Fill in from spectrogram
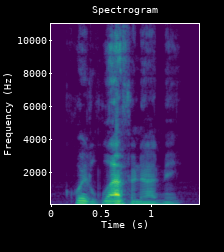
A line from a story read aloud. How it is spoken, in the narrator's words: he muttered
